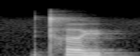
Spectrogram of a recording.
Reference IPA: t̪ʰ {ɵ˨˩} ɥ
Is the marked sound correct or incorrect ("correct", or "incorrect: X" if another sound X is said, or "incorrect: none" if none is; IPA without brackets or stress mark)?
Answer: correct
